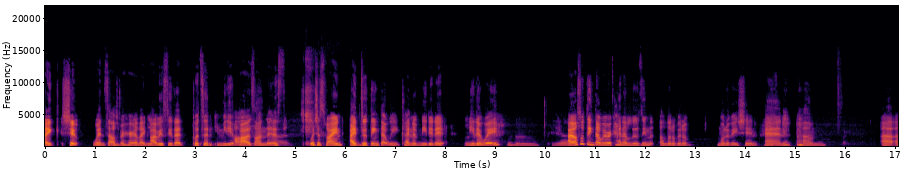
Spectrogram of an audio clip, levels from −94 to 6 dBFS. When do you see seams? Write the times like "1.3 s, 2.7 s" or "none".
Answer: none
